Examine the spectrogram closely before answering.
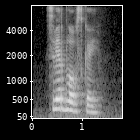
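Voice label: "свердловскӧй", Komi, female; kpv audio dict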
